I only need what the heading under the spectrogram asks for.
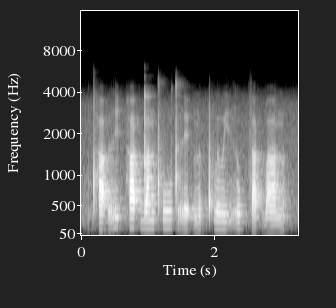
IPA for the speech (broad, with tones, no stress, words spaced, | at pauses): tʰa˨˩ʔri˥˩t̚ha˥˩k̚ da˥˩ntʰuː˥˩ tre˨˩ʔnɯ˨˩k̚pʰlɯː˧j ru˦˥k̚sa˨˩k̚ ba˦˥n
